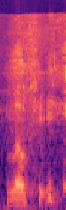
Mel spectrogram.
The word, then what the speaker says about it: Loki: Show's pronounced Loki. Yes. – Loki. – Sorry, am I talking Loki? – Yes, you are. Yes, you are correct.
